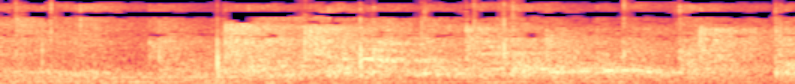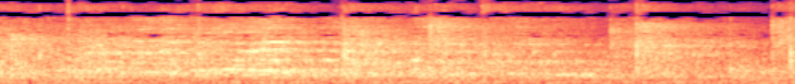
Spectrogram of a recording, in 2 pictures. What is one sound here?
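Marbles click against each other on a hard floor.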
